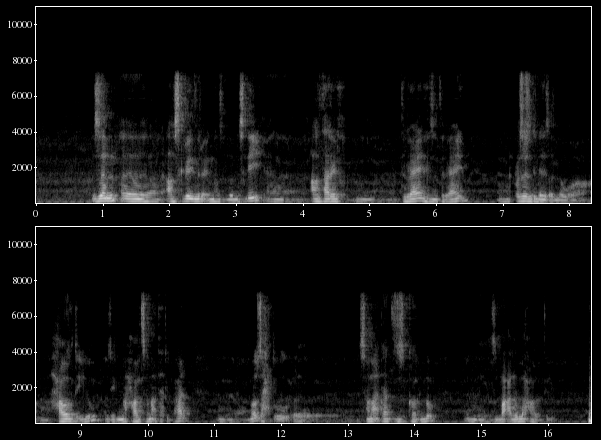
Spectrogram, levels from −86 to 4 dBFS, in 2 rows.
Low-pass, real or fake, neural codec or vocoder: 7.2 kHz; fake; codec, 16 kHz, 4 kbps, FunCodec, trained on LibriTTS, 50 frames a second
